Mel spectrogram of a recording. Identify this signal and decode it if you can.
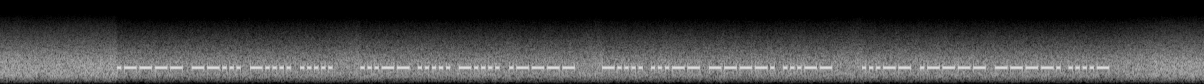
Morse code, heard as a keyed tone, hand-sent with a paddle, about 34 wpm, 780 Hz, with radio static and a narrow filter. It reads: 1765 3561 6393 3194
